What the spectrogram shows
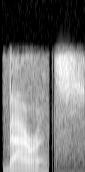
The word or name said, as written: Barents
